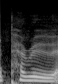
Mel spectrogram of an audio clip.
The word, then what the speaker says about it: Peyroux: Now, Tristan, that music is from a fantastic lady called Madeleine Peru, and it's spelled P-E-Y-R-O-U-X.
